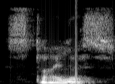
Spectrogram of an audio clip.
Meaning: An ancient writing implement consisting of a small rod with a pointed end for scratching letters on clay, wax-covered tablets or other surfaces, and a blunt end for obliterating them
- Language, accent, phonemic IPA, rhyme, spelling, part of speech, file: English, Southern England, /ˈstaɪ.ləs/, -aɪləs, stylus, noun, LL-Q1860 (eng)-stylus.wav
